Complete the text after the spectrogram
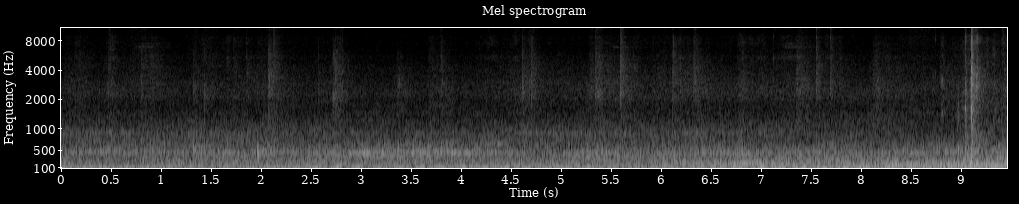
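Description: Footsteps walk along a hard floor.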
